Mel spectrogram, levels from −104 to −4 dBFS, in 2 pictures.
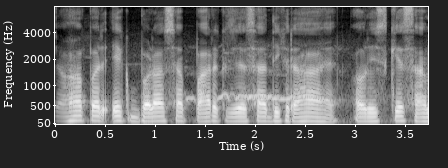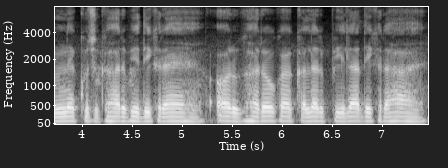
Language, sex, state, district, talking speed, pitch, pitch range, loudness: Hindi, male, Jharkhand, Garhwa, 215 wpm, 110 Hz, 105-110 Hz, -16 LUFS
